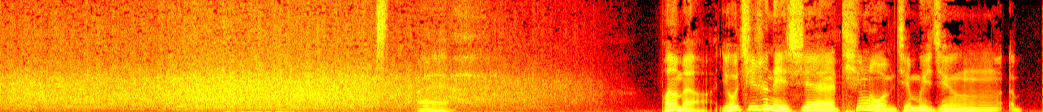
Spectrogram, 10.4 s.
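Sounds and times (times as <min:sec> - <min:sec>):
audience applause: 0:00.0 - 0:06.1
speech: 0:04.2 - 0:04.6, 0:06.6 - 0:10.4.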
